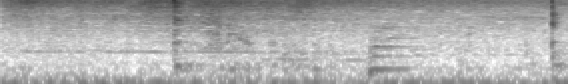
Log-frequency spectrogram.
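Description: Stirring spicy squid and shrimp sambal in a wok, Aceh style, with scraping strokes and a steady sizzle underneath, a few sharp clacks of the utensil against the pan.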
